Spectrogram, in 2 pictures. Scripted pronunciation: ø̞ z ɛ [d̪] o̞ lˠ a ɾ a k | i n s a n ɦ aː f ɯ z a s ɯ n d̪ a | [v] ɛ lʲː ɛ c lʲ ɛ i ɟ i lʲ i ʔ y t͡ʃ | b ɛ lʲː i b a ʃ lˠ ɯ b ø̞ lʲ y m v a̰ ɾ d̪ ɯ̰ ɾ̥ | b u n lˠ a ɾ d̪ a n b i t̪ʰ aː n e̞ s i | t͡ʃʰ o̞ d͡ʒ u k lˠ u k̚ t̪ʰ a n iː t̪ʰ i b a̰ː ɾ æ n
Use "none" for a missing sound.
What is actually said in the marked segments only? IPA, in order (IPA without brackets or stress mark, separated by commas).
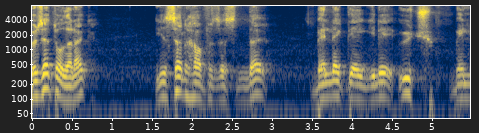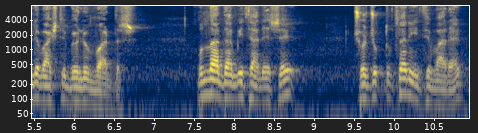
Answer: t̪, b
